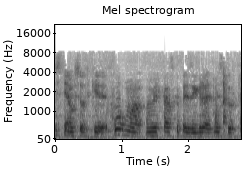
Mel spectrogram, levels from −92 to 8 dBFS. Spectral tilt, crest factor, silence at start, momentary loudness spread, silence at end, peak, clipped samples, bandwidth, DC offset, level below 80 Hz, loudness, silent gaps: -5.5 dB/octave; 12 dB; 0 s; 3 LU; 0 s; 0 dBFS; under 0.1%; 8.6 kHz; under 0.1%; -44 dBFS; -12 LUFS; none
